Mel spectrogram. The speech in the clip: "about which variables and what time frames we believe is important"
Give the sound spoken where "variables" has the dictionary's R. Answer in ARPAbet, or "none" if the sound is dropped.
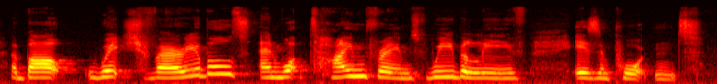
R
